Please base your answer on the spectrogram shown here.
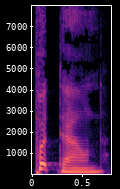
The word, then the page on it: put down: American English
